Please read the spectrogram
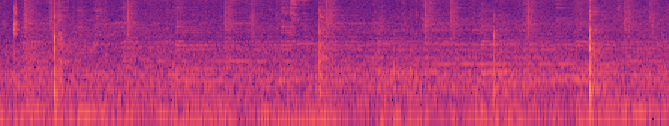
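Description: Background music, with a few light clicks of a metal spoon against a glass mixing bowl as dough is stirred.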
